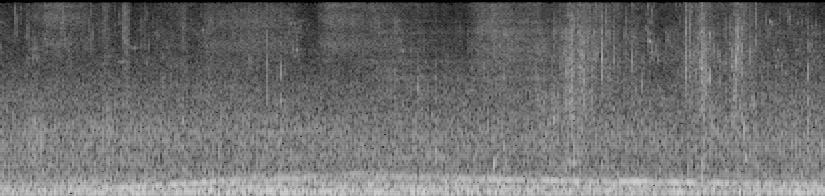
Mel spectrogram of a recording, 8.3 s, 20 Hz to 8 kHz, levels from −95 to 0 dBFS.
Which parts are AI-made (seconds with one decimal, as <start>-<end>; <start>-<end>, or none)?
3.7-5.6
